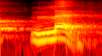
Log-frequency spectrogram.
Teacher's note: पार्श्व का मतलब होता है बगल। ऐसे व्यंजन जिनको बोलते समय वायु जीभ के दोनों बगल से बाहर निकलती हो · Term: पार्श्विक व्यंजन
